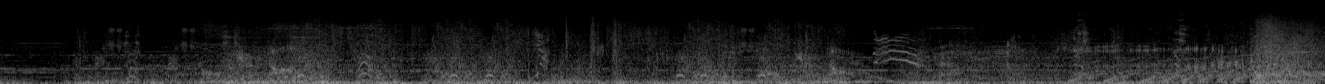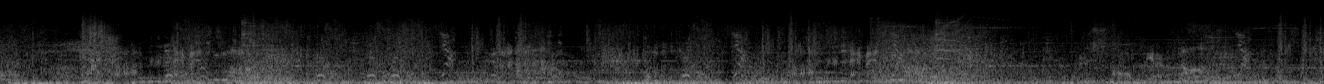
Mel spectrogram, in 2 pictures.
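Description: Game weapons clash and strike heavily in fast combat.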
